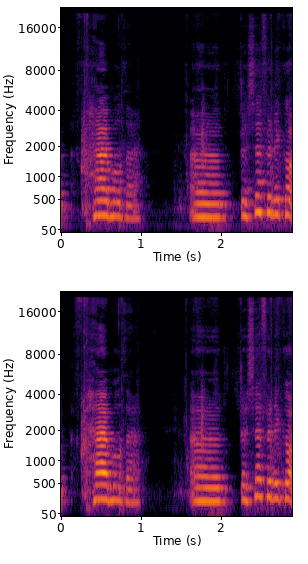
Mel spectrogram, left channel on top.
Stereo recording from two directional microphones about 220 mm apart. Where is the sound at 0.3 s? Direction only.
45° right (ahead or behind).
